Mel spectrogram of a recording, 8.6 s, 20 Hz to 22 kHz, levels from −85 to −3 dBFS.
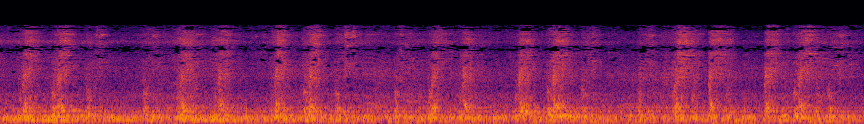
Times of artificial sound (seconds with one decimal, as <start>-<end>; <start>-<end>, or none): none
